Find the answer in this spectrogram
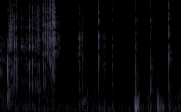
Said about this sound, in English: Hate turning pages. I don't understand why it even has you turning pages when no choices have been made.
